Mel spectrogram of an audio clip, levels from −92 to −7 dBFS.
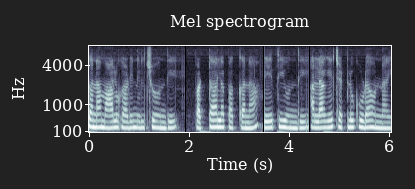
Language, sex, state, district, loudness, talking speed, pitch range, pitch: Telugu, female, Andhra Pradesh, Guntur, -15 LUFS, 355 wpm, 205-230 Hz, 220 Hz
